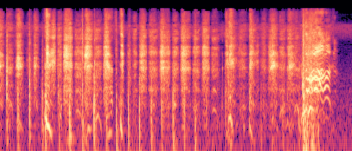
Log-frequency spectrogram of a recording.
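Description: Shoes slap quickly on hard paving as someone runs.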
